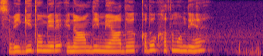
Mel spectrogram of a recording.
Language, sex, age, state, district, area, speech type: Punjabi, male, 30-45, Punjab, Barnala, rural, read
